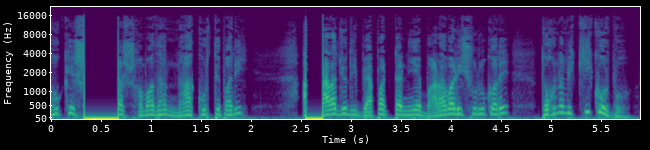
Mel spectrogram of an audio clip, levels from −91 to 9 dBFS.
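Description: At 0.34 to 0.68 s, before "সমাধান না করতে পারি", and at 2.56 to 2.73 s, before "তারা যদি ব্যাপারটা নিয়ে", invalid numbers at full scale pin the output to its extreme. Each gives a hard pop on entry and exit with silence between, unlike clipping, which keeps the speech audible. The lengths fit 16384- and 8192-sample blocks.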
